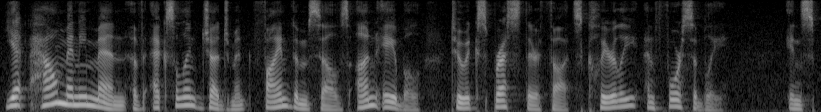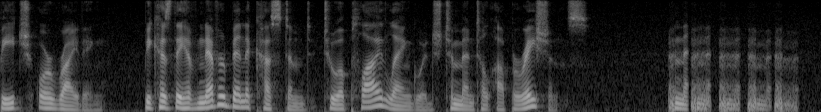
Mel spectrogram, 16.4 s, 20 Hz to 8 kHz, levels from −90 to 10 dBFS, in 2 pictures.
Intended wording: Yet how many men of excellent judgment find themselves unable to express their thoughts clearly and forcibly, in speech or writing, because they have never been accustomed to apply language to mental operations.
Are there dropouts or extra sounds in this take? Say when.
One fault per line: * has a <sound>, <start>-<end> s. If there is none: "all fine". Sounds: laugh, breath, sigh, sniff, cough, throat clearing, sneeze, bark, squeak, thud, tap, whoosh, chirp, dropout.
* has a laugh, 14.9-16.2 s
